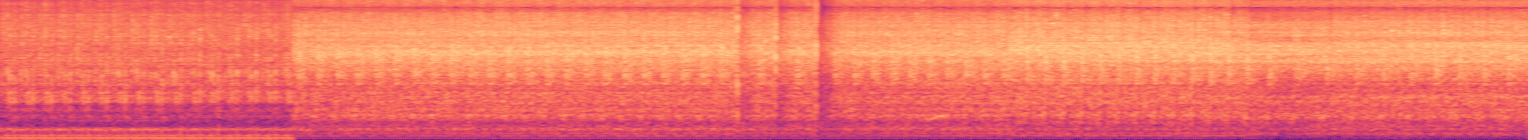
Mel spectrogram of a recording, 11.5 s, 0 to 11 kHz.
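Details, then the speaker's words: 1964 Buick Electra 225 V8, fire-damaged, just started after revival: loud, rough, raspy idle with uneven chuffing pulse; holed exhaust lets pulses escape unmuffled, exhaust leak. "that exhaust is horrible yeah I hear it right we noticed holes in the exhaust and it sounds like it"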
